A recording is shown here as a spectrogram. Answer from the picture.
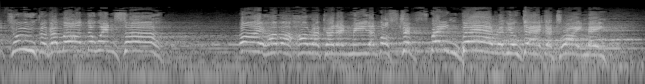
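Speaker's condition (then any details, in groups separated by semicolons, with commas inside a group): No condition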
